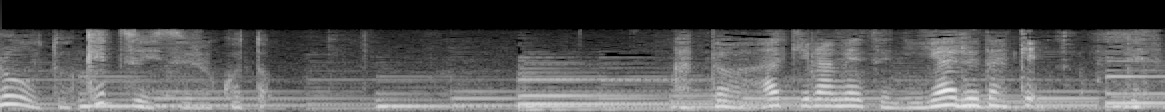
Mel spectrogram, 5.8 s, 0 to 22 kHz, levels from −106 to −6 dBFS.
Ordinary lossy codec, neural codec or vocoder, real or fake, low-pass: none; none; real; 7.2 kHz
